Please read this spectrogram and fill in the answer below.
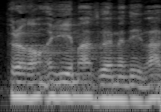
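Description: A man's voice chanting a Buddhist recitation, held on a steady, even pitch, starting just after the beginning.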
